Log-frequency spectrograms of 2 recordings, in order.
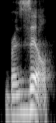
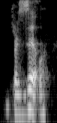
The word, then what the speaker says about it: Brazil: It's lower, it's shorter, it's less clear, so you get bra, bra, Brazil, and zil is the stress, Brazil.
